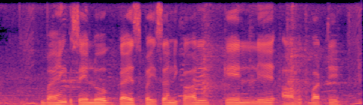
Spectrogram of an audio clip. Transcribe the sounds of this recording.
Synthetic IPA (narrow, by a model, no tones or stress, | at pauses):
bɛ̃ːŋkseloːɡkəɪspəɪsanɪkaːlkelieaːʋət̪baːʈ̪eː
